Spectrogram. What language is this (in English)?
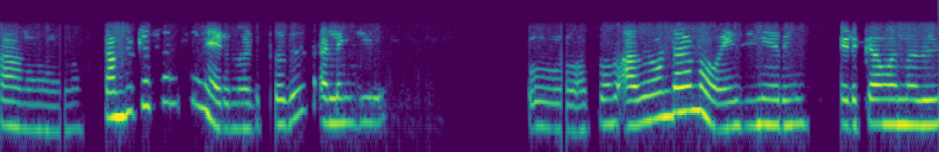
Malayalam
